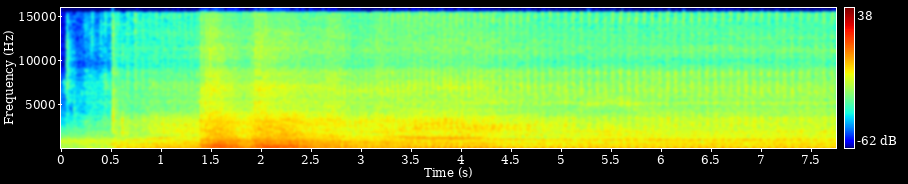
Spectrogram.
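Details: Yamaha Nmax (new model) after fixing a no-start starter fault and clearing stored ECU fault codes that kept the MIL lit. The engine catches after a second and settles into an even, steady putter with no misses or knocks: normal idle.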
